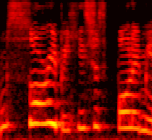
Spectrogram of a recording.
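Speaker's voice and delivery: speaking while bawling through sobs. Answering the head teacher who asked what was wrong, retelling own bawling.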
